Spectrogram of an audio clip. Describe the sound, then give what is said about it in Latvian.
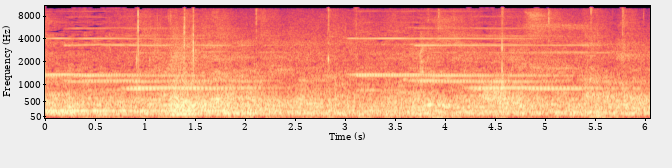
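A steady electric bell rings continuously for several seconds, a bright metallic tone over a constant murmur of background chatter. It is rung to call deputies to vote on a bill amending the commercial law in its second reading. “Lūdzu zvanu.”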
